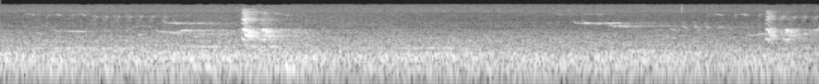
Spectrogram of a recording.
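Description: Birds calling outdoors: short thin whistles that slide in pitch, with a brief flurry of chirps about two seconds in and another near the end, over a steady low background rumble.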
